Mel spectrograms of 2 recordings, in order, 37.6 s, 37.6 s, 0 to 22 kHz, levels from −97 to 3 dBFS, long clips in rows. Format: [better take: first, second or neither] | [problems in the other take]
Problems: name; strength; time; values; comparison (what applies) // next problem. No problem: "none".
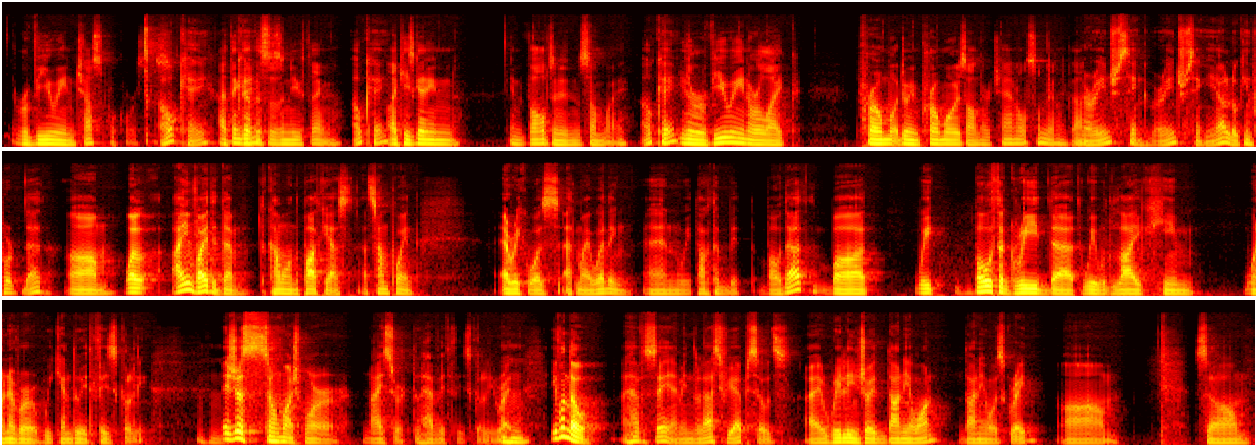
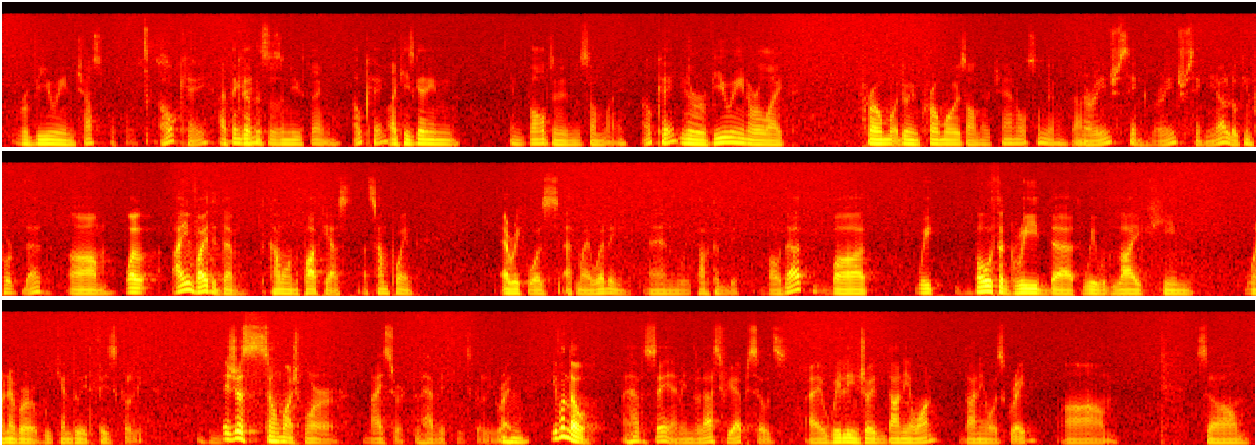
first | hiss; noticeable; throughout; 15 dB below the speech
